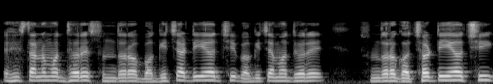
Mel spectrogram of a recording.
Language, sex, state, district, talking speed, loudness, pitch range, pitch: Odia, male, Odisha, Khordha, 160 wpm, -16 LUFS, 160-190 Hz, 175 Hz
